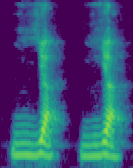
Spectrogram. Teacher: Ya, ya. Tenemos fricción, ¿sí? Entre el dorso de la lengua y el paladar. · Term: palatal fricativo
